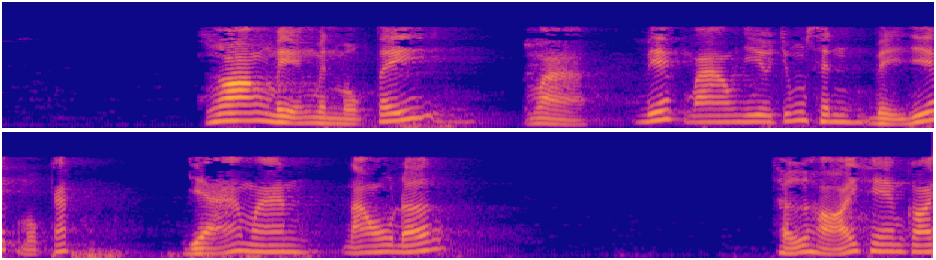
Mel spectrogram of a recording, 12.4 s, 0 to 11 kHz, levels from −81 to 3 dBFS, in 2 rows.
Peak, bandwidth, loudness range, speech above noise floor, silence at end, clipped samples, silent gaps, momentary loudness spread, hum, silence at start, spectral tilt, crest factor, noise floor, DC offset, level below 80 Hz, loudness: 0 dBFS; 6 kHz; 7 LU; 50 dB; 0 s; under 0.1%; none; 18 LU; none; 1.35 s; -9 dB/octave; 22 dB; -71 dBFS; under 0.1%; -48 dBFS; -21 LUFS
